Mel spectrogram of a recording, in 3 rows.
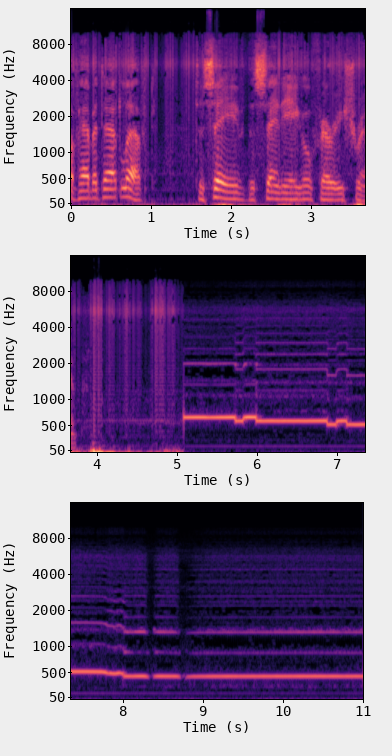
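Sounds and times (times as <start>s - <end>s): flute-like long note: 5.1s - 11.0s.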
